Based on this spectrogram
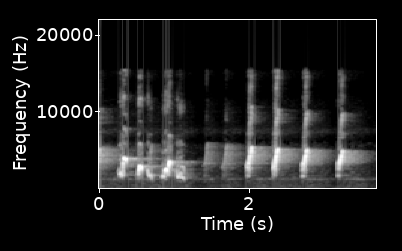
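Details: Red-whiskered bulbul: quick chirpy notes at first, then a series of bright rising notes repeated about every half second, each ending in a brief held tone, with nothing else audible.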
